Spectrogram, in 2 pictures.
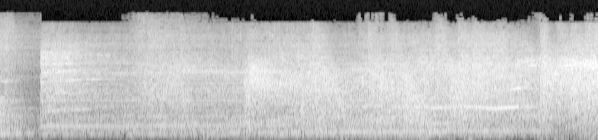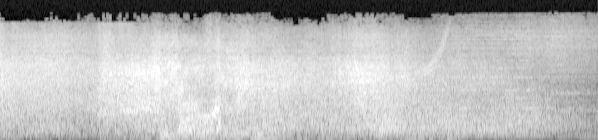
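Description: A Land Rover's engine runs steadily with rumbling road and wind noise, swelling louder midway as the vehicle seems to pass or accelerate, with no voices heard.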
